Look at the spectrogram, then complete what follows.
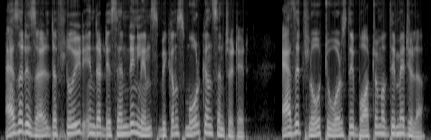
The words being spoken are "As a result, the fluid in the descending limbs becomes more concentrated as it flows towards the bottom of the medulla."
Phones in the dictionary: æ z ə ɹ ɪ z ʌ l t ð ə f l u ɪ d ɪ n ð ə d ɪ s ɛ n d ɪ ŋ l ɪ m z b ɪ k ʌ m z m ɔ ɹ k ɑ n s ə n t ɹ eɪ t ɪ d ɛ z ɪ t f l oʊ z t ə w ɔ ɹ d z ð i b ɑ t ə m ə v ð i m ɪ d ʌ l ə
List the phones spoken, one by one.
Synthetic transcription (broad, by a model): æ z ə ɹ ɪ z ʌ l t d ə f l u ɪ d ɪ n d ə d ɪ s ɛ n d ɪ ŋ l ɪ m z b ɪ k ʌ m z m ɔ ɹ k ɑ n s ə n t ɹ eɪ t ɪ d ɛ z ɪ t f l oʊ t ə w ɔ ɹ d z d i b ɑ t ə m ə v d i m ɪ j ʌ l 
